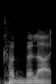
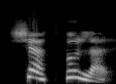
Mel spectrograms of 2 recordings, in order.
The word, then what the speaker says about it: Köttbullar: Und Köttbella. Ich spreche das bestimmt falsch aus. Ich habe das noch nie richtig ausgesprochen, möchte ich denken. Komm, das lernen wir jetzt. Köttbullar. Köttbullar. Köttbullar. Okay, Schwedisch. Köttbullar.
